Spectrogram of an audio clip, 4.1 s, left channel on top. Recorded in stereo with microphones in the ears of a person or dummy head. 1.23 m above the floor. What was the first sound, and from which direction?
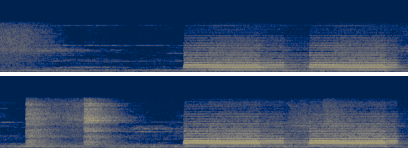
A buzzer, 20° right (ahead or behind).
